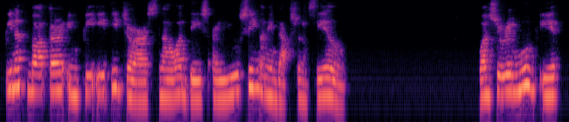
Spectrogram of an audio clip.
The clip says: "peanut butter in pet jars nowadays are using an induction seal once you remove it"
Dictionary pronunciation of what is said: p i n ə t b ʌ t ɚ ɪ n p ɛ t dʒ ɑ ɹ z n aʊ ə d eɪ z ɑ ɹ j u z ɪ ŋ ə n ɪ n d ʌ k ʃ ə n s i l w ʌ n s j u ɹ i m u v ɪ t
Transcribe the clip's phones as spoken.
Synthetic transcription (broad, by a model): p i n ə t b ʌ t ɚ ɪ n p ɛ t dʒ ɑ ɹ s n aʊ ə d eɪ s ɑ ɹ j u s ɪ ŋ ə n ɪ n d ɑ k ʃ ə n s i l w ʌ n s j u ɹ i m u v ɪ t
